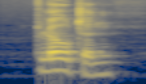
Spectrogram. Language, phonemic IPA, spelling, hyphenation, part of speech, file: Dutch, /ˈploː.tə(n)/, ploten, plo‧ten, verb, Nl-ploten.ogg
- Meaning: to dewool (sheep skins)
